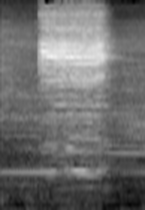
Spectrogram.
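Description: Band saw blade sharpener running for a sawmill, a bright grinding hiss that swells for under a second over a steady low motor hum, then fades.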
